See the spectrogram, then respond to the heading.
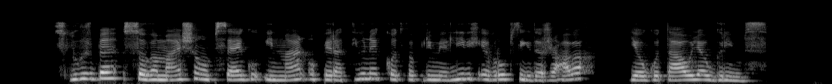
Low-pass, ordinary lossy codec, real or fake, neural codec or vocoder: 7.2 kHz; none; real; none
